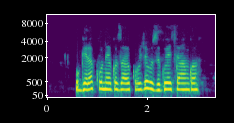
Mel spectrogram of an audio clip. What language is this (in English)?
Kinyarwanda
